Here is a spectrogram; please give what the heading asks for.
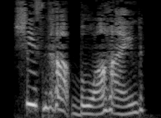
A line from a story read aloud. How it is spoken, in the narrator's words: Max said, laughing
